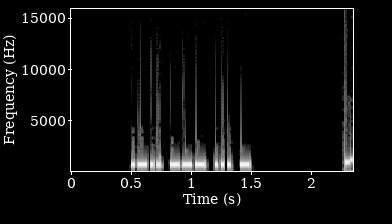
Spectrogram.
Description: Morse code, heard as a keyed tone, about 46 wpm, 700 Hz. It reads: LOST
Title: Sentences from Top 1400 Words - New Word Drill - 45wpm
